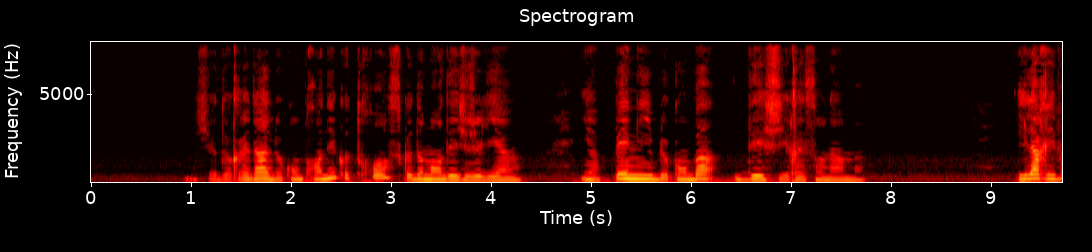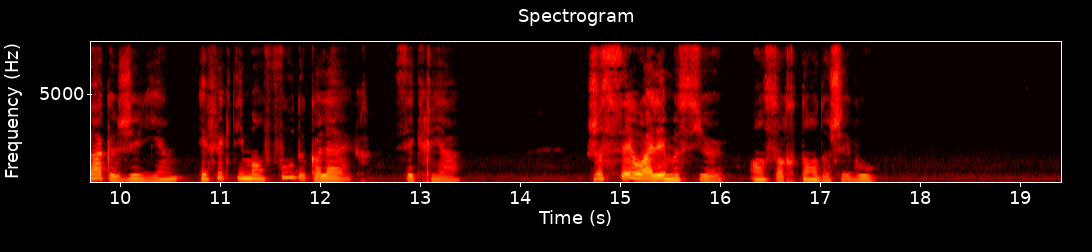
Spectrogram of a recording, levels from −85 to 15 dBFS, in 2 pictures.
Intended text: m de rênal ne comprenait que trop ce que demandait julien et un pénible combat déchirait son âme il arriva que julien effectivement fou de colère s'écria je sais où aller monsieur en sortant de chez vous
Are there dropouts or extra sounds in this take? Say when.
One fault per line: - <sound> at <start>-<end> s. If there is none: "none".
none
